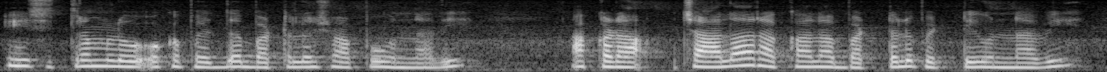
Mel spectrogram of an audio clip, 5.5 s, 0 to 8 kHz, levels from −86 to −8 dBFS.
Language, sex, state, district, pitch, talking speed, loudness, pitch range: Telugu, female, Telangana, Hyderabad, 220 Hz, 150 wpm, -19 LUFS, 205-230 Hz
